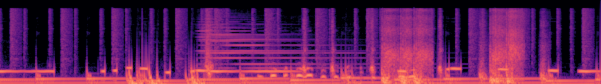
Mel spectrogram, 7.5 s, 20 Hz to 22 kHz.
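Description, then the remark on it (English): Retro video game audio from a 1995 beat-'em-up game for the Sega Genesis and Super Nintendo, with chiptune-style music and repeated sharp punching hit effects, several thwacks landing in quick succession over the steady synthesized backing, loud. “Okay, that sounds like some punching.”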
